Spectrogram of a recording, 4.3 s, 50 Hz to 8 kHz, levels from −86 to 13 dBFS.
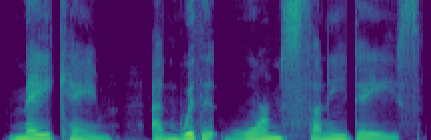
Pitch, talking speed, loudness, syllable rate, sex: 170 Hz, 110 wpm, -19 LUFS, 2.5 syllables/s, female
